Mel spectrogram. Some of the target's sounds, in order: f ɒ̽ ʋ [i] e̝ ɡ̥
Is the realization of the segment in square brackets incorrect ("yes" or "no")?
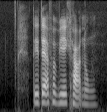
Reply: no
